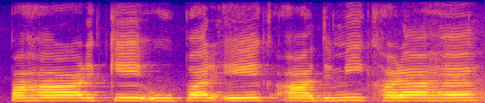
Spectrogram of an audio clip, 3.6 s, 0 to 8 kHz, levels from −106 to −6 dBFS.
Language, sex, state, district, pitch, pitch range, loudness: Hindi, female, Madhya Pradesh, Umaria, 220 Hz, 215-225 Hz, -12 LUFS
